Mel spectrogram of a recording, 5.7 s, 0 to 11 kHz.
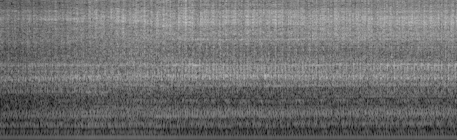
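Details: VAZ 2112 after replacing crankshaft pulley and spark plugs, idling: even idle with light regular ticking about three per second and no belt noise; just hydraulic lifters, crank pulley runs true, healthy.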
